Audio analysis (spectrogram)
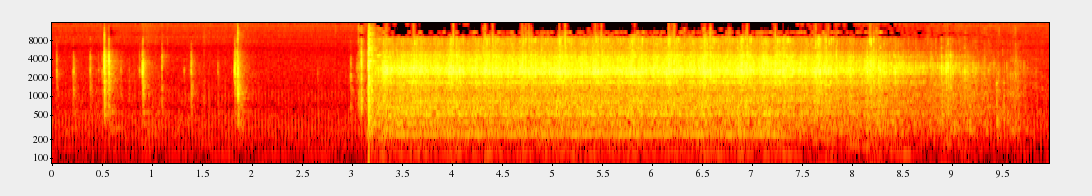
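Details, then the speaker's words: Atlas Craftsman lathe after tumbler shim install, started in neutral, forward, then reverse: rough gritty grumble with faint rhythmic churn through gears; owner suspects too little lash somewhere. "still feels a little grumbly like I got something without enough play in it without enough lash that sound is right there"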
